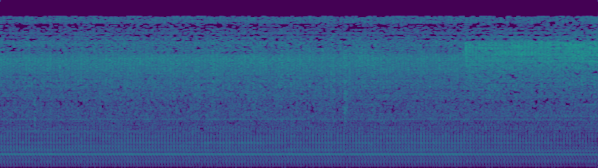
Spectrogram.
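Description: Homemade engine-driven circular sawmill running at a steady pitch while its blade rips an old waru (sea hibiscus) log into boards.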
